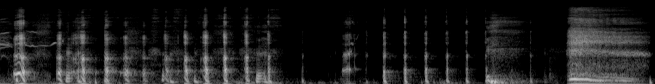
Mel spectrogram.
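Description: A man laughing hard in quick, breathy, hiccup-like spasms, about five or six a second, trailing off halfway, then drawing a loud breath near the end.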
